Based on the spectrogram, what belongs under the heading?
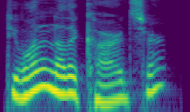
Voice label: Another Card, Casino, gambling, male: 'Do you want another card sir?', (human voice speaking)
